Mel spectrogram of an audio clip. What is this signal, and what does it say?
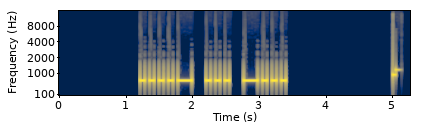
Morse code, heard as a keyed tone, about 17 wpm, 700 Hz. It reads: 4SB
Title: Three Challenging Letter-Number Combinations 17wpm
